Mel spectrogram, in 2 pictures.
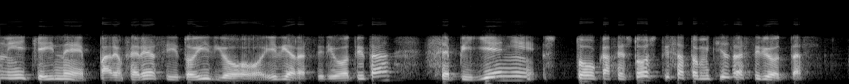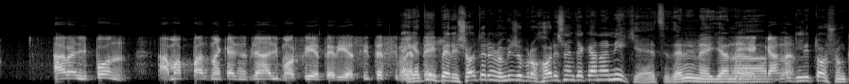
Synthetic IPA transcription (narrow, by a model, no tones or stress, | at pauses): niceine̞pɐɾe̞ɱfe̞ɾe̞st̪o̞iðʝo̞iðʝɐɾɐst̪iɾio̞t̪it̪ɐse̞piʝe̞ɲist̪o̞kɐθe̞st̪o̞st̪isɐt̪o̞micizðɾɐst̪iɾio̞t̪i̥t̪ɐ̰s | ɐɾɐlipo̞nɐ̰mɐpɐznɐkɐɲizmɲɐɐlimo̞ɾfie̞t̪e̞ɾiɐsit̪e̞simeʝɐt̪iːpe̞ɾiso̞t̪e̞ɾino̞mizo̞pɾo̞xo̞ɾisɐɲce̞kɐnɐnicee̞t͡siðe̞nine̞ʝɐnɐɣlit̪o̞suŋk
